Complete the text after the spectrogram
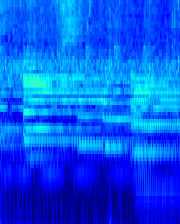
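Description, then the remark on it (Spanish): An audience at a church service claps steadily for their pastors in a dense, continuous wash of applause, while sustained keyboard chords hold underneath and shift twice. No one speaks. “Fuerte ese aplauso para nuestros pastores.”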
